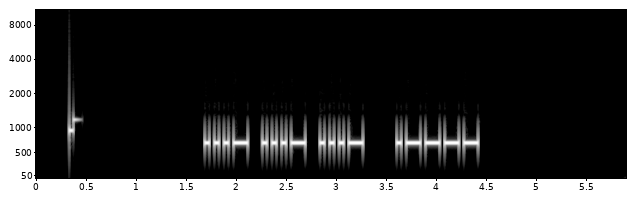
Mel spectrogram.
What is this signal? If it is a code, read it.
Morse code, heard as a keyed tone, about 25 wpm, 700 Hz. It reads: VVV 1
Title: K1USN SST QSO Practice 25wpm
